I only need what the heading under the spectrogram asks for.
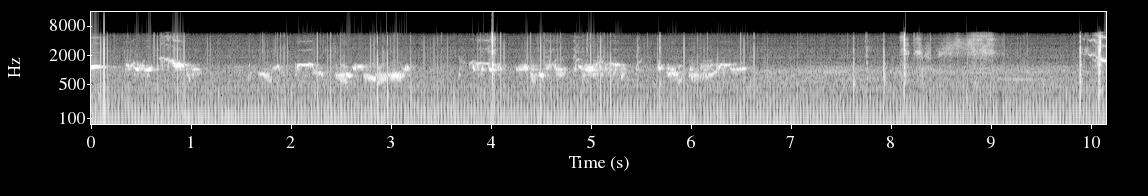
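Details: A rescued and released magpie, which returns each day to sing, gives a soft, rambling warble of mellow, gurgling notes with short pauses, scattered sharp clicks and a faint higher chatter near the end.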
